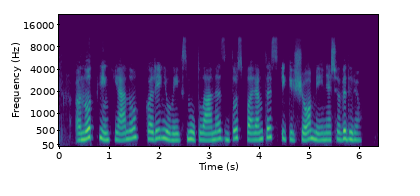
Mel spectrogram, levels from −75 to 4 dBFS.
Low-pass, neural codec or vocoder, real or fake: 10.8 kHz; codec, 16 kHz in and 24 kHz out, 0.8 kbps, FocalCodec, streaming, 65536 codes; fake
